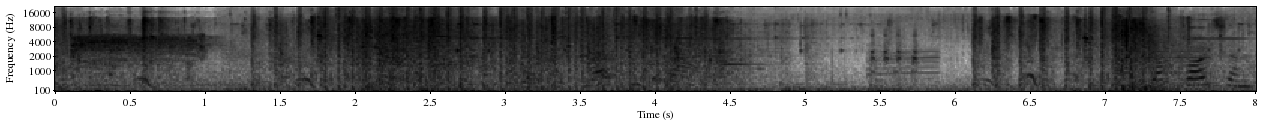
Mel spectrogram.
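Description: Sustained bursts of automatic gunfire from the video game Fallout 4 rattle loudly and continuously, with mechanical clicks and brief gaps between volleys.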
